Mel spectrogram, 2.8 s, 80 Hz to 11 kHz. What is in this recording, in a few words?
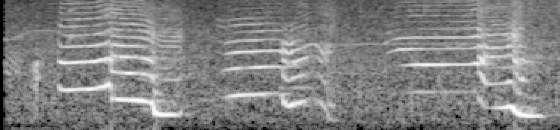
call S1 three in row, Sea Sounds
